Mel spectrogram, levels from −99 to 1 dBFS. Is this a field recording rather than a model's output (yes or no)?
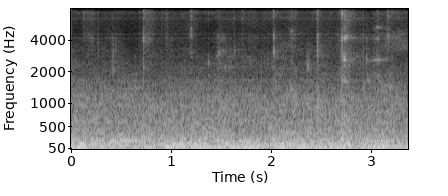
no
